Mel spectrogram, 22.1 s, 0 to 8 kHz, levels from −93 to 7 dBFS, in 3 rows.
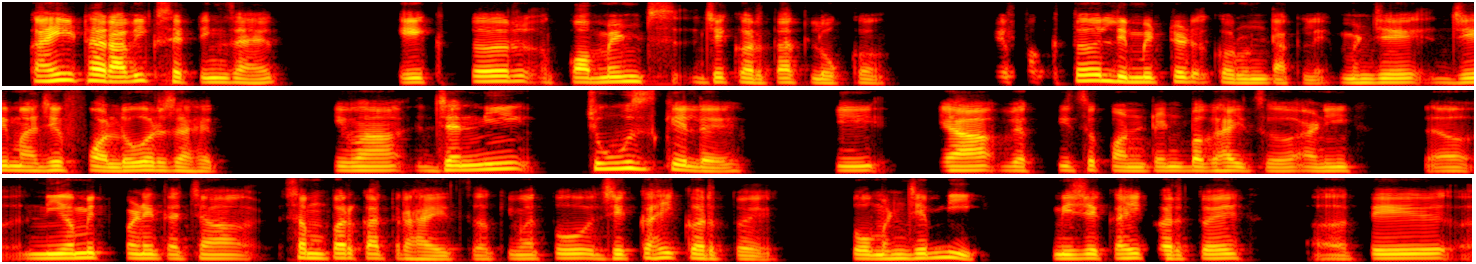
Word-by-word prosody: काही 195 +5 +9
ठराविक 200 +1 +8
सेटिंग्ज 155 -3 0
आहेत. 140 +2 -1 0.6
एक 150 0 +4 0.2
तर 185 +1 +4 0.2
कमेंट्स 165 +3 +2 0.2
जे 160 - +2
करतात 150 0 -1
लोकं 130 0 -6 0.6
ते - - -9
फक्त - - -9 0.2
लिमिटेड 160 -1 +3
करून 135 -2 -1
टाकले. 120 -2 -7
म्हणजे 140 +1 0 0.3
जे 150 +3 +1
माझे 140 +2 +2
फॉलोवर्स 140 +2 +1
आहेत 125 -3 -3 0.6
किंवा 145 0 +1 0.3
ज्यांनी 165 +6 +3 0.4
चूज 200 0 +2
केलंय 130 -9 +1
की 145 +4 -7 0.4
या 145 +1 +7
व्यक्तीचं 145 +2 -6
कंटेंट 135 0 -2
बघायचं 135 -1 -1
आणि 130 0 -3 0.4
अ, 130 +1 -5 0.2
नियमितपणे 155 +1 +3
त्याच्या 140 0 -3 0.4
संपर्कात 155 -2 0
राहायचं 125 -1 -3
किंवा 135 -1 -5
तो 155 0 0
जे 145 - +3
काही 165 +1 +1
करतोय 130 -7 -2 0.4
तो 140 - +1
म्हणजे 145 +3 0
मी. 175 -1 0 0.4
मी 145 0 +3
जे 150 - +3
काही 150 +2 +1
करतोय 145 +1 0
ते - - -22 0.3
अ, - - -8
ते 150 +3 +1
145 Hz, 135 wpm, -25 LUFS, 135-155 Hz, 0.6 s, काही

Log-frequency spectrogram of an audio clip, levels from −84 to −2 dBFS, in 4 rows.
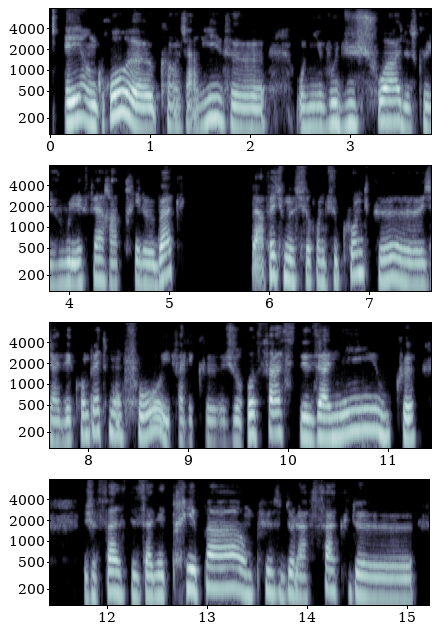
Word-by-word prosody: Et 180 +4 +8
en 175 -5 +3
gros, 225 +10 +6
heu, 145 -4 +6
quand 75 - -6
j'arrive, 185 - -2
heu, 145 -2 +1 0.3
au 145 - -3
niveau 150 +3 0
du 165 +1 -1
choix 180 +2 +2
de 150 -4 -3
ce - - -10
que 155 - -4
je 145 - -7
voulais 155 0 +1
faire 170 -1 -3
après 150 +2 -6
le 150 -2 0
bac, 185 +8 0 0.6
bah, - - +1
en - - -6
fait, 195 - +2
je 185 - 0
me 170 - +2
suis 165 0 -4
rendu 160 -1 -5
compte 205 +4 -3
que, 165 - -5
heu, 160 -4 0
j'avais 150 0 -3
complètement 190 +3 -2
faux. 175 +3 0
Il 150 - -1
fallait 150 -1 -8
que 145 0 -9
je 150 +1 -5
refasse 185 +5 +1
des 165 -1 +2
années 195 +7 +2
ou 180 -3 -1
que 160 -1 +2 0.5
je 155 +1 -4
fasse 180 0 +1
des 160 0 -3
années 160 0 +1
de - - -28
prépa 205 +1 +2
en 165 -2 -2
plus 175 0 -5
de 170 - -1
la 150 -2 -2
fac 185 +3 -3
de 145 -3 -2
165 Hz, 215 wpm, -23 LUFS, 150-185 Hz, 0.6 s, Et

